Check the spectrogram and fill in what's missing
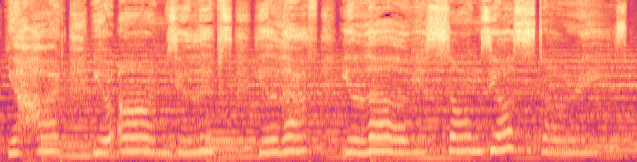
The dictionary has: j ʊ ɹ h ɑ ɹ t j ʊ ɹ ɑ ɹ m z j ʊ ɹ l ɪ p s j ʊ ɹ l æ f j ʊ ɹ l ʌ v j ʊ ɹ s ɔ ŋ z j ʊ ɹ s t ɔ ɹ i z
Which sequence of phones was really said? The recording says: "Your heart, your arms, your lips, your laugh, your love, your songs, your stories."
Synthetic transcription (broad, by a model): j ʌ ɹ h ɑ ɹ t j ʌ ɹ ɑ ɹ m z j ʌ ɹ l ɪ p s j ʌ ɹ l æ f j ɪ l ʌ v j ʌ ɹ s ɔ ŋ z j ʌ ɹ s t ɔ ɹ i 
